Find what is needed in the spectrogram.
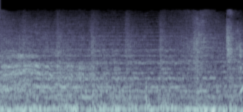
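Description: Loud trailer music with a horse neighing over it near the start.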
